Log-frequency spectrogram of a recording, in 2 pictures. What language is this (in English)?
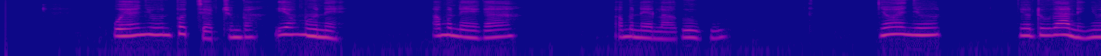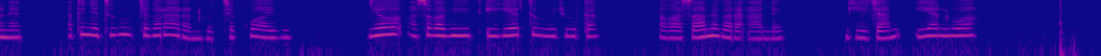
Kalenjin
